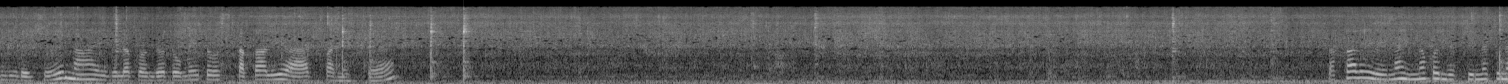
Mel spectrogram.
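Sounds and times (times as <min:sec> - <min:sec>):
vegetables sizzling in oil: 0:00.0 - 0:15.0
metal spatula clicking on pan: 0:03.3 - 0:04.8.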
